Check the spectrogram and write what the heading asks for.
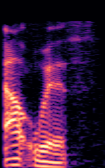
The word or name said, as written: outwith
